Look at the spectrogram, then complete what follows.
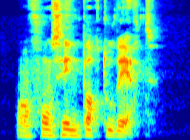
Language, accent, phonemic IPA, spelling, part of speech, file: French, France, /ɑ̃.fɔ̃.se yn pɔʁt u.vɛʁt/, enfoncer une porte ouverte, verb, LL-Q150 (fra)-enfoncer une porte ouverte.wav
- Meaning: alternative form of enfoncer des portes ouvertes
